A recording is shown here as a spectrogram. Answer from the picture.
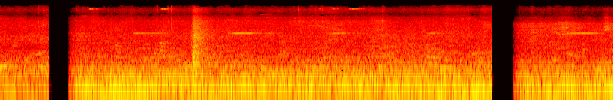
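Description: Large store ambience: a steady low hum with indistinct background voices and a few faint, short electronic beeps. Twice the sound drops out to silence for a split second, about a second in and again near the end.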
